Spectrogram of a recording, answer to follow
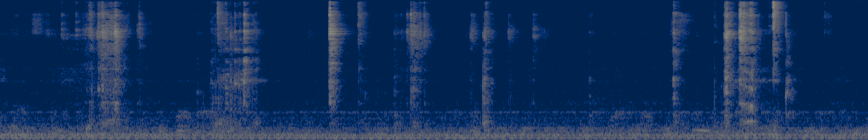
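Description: Faint, scattered small clicks and ticks of jewelry pliers gripping and bending sterling silver wire, several coming close together near the end.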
